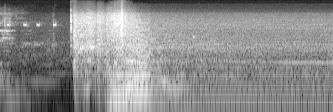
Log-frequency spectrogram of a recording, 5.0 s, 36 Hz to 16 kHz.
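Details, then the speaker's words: Ford Mondeo Mk3 ST220 just after an oil and filter change: chimes, a short crank, a brief rev, then a smooth, steady idle with no knocks. The oil light goes out and there are no problems underneath. "so let me just start it up all right so we just want to watch for that oil light to go out"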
